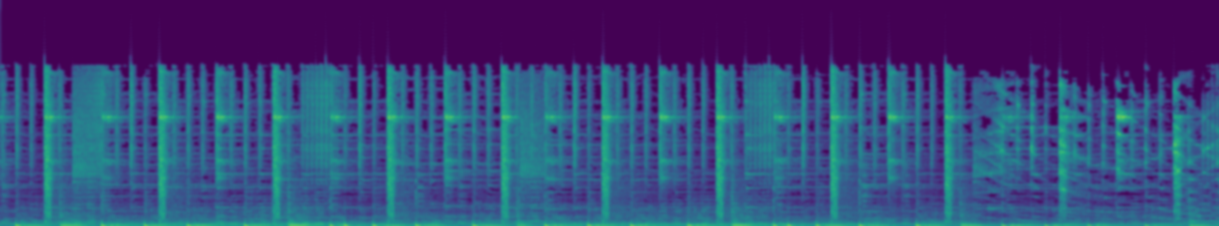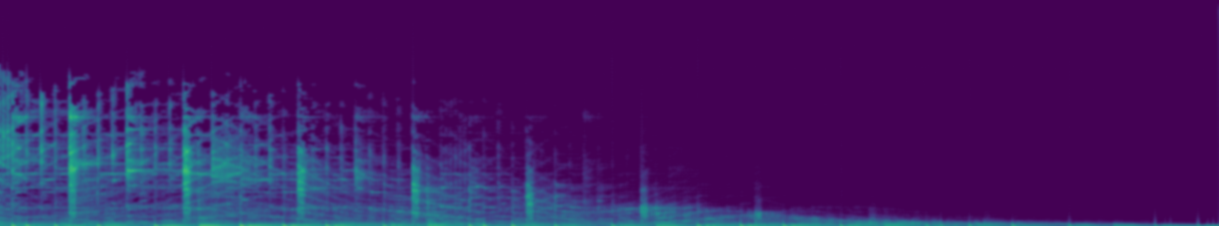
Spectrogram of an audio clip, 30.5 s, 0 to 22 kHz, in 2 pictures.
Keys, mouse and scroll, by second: 3.0-7.4 middle drag, 7.8 middle click, 8.7-12.0 middle drag, 14.0 middle click, 16.7 middle click.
